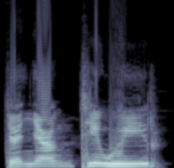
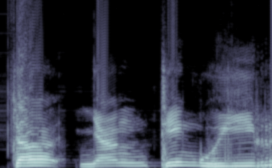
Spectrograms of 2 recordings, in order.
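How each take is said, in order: First: Said in the usual way. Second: "Cha nyang ting wir" said slowly, syllable by syllable, a bit higher; slow model reading. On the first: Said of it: "teacher repeats at normal pace". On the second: Shown as a demonstration. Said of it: "teacher models the phrase slowly".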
